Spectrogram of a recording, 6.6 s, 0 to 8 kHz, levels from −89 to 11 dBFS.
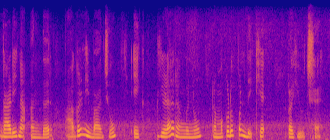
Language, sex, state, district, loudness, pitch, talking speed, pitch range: Gujarati, female, Gujarat, Valsad, -17 LUFS, 220 Hz, 120 wpm, 200-260 Hz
